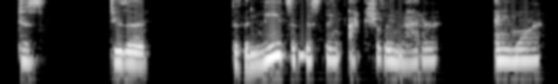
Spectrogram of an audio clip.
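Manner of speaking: hushed, whispered speech. Player pulls Jolene aside to ask her something privately, in a whisper. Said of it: "say in a whisper".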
